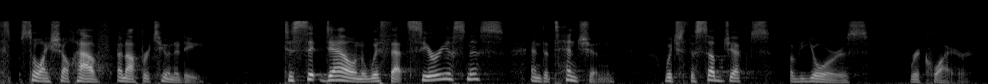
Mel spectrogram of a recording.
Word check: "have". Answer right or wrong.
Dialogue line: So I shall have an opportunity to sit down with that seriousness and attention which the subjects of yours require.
right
